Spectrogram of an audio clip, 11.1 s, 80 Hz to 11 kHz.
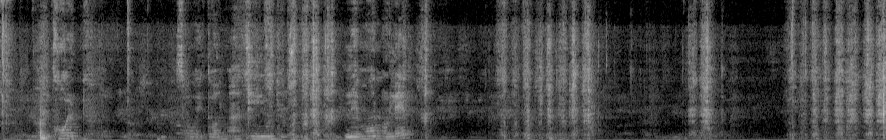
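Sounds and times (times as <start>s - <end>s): knife sawing through lemon: 3.1s - 4.5s, 6.2s - 7.5s, 8.6s - 9.0s, 9.8s - 11.0s.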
